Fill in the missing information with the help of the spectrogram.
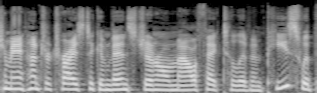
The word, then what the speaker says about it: Malefa'ak: Malefic, I should mention that it is spelled MALEFA'AK, in case anyone was wondering.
